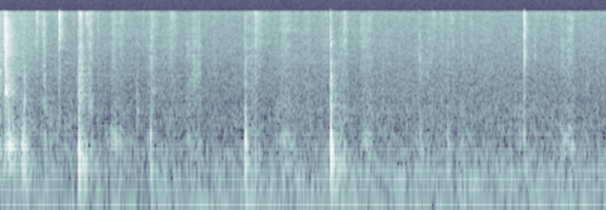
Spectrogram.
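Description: Fingers tap and rub against a cardboard box.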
